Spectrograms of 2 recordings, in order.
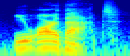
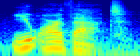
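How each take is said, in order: Both takes have the same delivery.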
